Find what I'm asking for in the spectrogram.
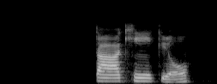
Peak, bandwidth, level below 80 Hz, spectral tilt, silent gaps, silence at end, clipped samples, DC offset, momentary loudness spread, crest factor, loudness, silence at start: -2 dBFS; 7 kHz; -74 dBFS; -6 dB/octave; none; 0.3 s; under 0.1%; under 0.1%; 10 LU; 22 dB; -21 LUFS; 0.95 s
